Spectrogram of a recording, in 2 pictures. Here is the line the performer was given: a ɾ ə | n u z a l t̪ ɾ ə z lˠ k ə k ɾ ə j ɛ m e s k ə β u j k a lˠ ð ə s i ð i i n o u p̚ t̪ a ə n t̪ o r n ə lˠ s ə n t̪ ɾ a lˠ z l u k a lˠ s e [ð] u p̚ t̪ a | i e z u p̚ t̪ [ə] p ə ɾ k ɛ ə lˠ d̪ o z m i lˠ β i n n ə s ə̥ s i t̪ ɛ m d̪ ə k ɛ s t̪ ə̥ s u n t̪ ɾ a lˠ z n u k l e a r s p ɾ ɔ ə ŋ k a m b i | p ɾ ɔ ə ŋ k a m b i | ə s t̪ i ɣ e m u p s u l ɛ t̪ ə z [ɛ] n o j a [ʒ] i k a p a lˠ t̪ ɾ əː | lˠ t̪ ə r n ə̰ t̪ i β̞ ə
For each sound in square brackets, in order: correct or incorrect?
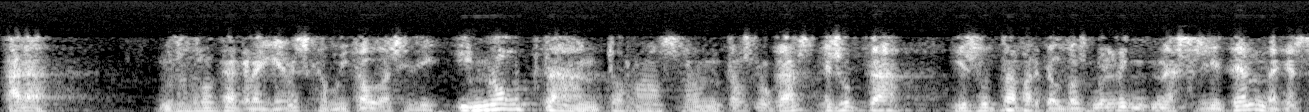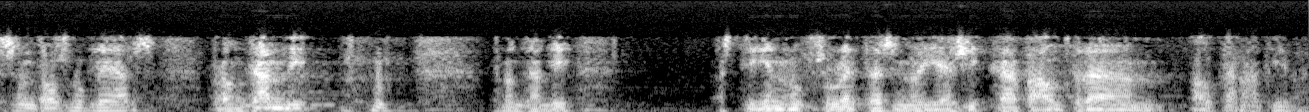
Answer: incorrect, incorrect, incorrect, correct

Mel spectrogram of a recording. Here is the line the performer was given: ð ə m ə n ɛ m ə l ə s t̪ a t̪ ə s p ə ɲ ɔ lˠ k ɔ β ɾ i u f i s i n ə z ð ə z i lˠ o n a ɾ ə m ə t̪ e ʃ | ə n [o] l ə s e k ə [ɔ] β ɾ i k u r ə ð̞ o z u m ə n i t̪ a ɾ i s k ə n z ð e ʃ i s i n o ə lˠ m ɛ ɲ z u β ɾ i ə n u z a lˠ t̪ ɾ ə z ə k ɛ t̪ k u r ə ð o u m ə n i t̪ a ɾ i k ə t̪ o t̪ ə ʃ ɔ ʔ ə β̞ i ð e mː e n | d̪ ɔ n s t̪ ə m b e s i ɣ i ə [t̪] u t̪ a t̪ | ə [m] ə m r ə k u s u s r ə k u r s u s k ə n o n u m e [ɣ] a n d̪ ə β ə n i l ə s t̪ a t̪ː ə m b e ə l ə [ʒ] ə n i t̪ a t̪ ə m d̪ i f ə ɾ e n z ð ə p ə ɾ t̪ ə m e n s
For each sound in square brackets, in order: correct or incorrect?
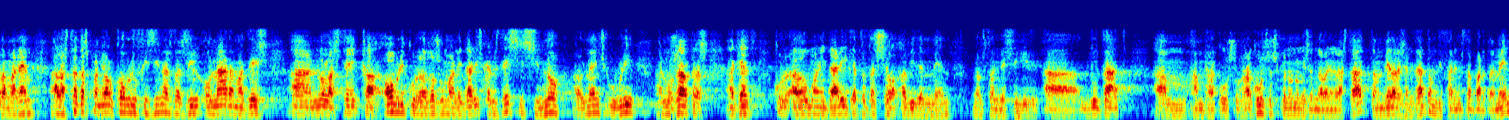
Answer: correct, correct, incorrect, correct, incorrect, correct

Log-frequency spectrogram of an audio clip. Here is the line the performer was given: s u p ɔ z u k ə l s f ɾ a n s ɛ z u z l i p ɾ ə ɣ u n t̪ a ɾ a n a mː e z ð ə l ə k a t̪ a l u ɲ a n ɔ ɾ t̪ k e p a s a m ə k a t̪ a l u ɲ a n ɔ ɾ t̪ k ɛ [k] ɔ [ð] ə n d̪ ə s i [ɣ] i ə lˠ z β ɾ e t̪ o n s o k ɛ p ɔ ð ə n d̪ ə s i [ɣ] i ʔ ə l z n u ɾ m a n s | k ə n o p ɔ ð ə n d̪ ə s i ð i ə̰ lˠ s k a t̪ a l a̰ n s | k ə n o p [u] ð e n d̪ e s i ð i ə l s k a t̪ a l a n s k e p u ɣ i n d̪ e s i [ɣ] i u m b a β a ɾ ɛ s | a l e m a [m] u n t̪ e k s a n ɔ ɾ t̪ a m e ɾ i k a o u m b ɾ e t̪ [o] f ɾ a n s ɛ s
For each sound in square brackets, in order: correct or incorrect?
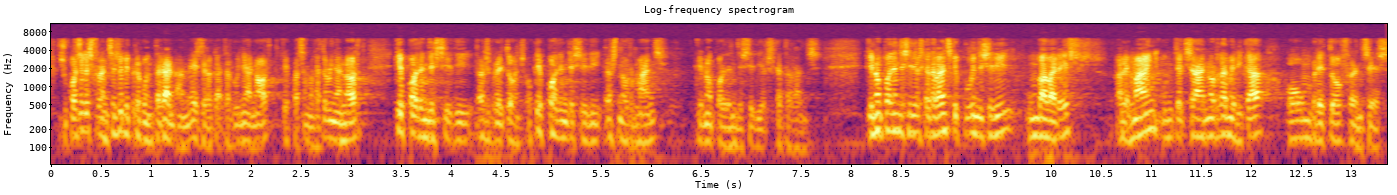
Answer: incorrect, correct, incorrect, incorrect, incorrect, incorrect, incorrect, correct

